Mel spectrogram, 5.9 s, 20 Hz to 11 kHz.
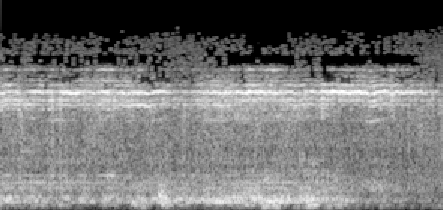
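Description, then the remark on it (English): A submarine's 30-second warning bell before torpedo fire rings continuously and steadily, a shrill high tone held without pause over a low engine-like rumble, fairly loud throughout. “But even as the alarm bell echoes through the submarine,”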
